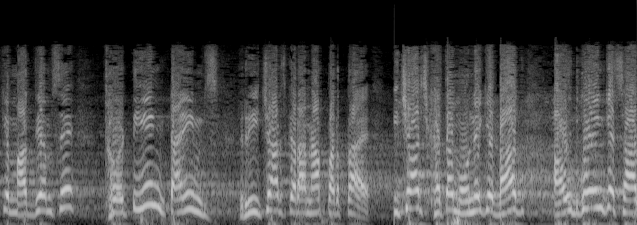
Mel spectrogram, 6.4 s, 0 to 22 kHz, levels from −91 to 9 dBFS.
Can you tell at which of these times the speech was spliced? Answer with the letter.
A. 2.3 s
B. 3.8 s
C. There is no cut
B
